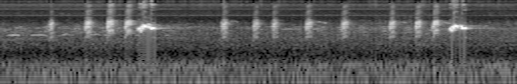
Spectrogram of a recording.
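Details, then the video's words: Sooty-headed bulbul song used to goad rivals and draw birds in. Two runs of quick clipped chips each end in a loud curling whistled note. "SUARA BURUNG KUTILANG GACOR NGOTOT. MENEKAN LAWAN, CEPAT RESPON.."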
